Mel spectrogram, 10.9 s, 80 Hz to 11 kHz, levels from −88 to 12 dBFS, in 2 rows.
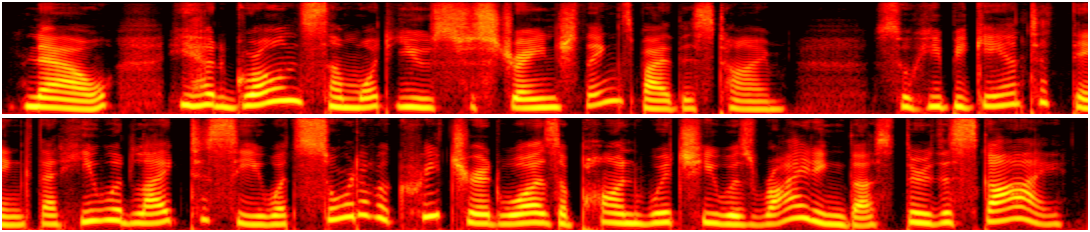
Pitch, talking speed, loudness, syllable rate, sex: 245 Hz, 215 wpm, -18 LUFS, 4.8 syllables/s, female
